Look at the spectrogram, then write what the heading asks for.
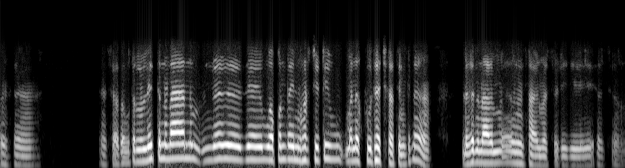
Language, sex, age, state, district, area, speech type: Maithili, male, 45-60, Bihar, Sitamarhi, rural, conversation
